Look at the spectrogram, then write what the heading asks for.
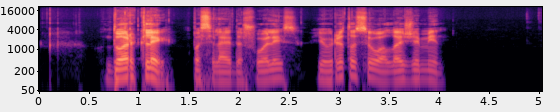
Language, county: Lithuanian, Alytus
